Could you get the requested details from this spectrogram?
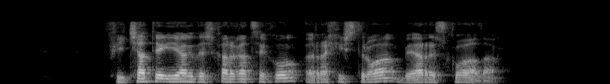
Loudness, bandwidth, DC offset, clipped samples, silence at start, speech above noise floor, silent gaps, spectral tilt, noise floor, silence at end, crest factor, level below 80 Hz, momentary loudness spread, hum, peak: -24 LUFS; 8 kHz; under 0.1%; under 0.1%; 1.1 s; 62 dB; none; -4.5 dB/octave; -86 dBFS; 1.1 s; 22 dB; -60 dBFS; 11 LU; none; -4 dBFS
